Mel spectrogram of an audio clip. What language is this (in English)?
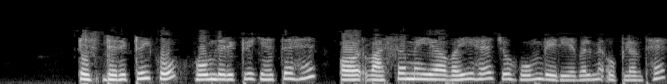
Hindi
